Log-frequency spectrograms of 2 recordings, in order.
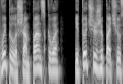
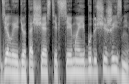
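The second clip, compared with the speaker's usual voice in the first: ordinary delivery, nothing marked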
